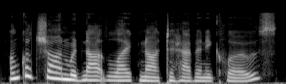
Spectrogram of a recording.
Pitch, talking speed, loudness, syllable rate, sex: 200 Hz, 210 wpm, -15 LUFS, 5.0 syllables/s, female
